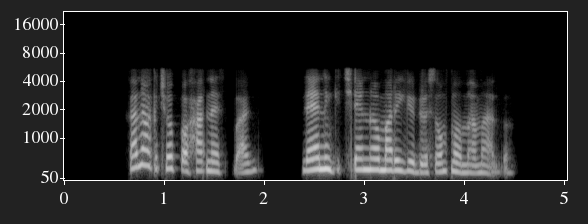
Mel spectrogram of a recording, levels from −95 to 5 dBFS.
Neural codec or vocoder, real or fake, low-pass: codec, 16 kHz, 0.7 kbps, FocalCodec; fake; 5.4 kHz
